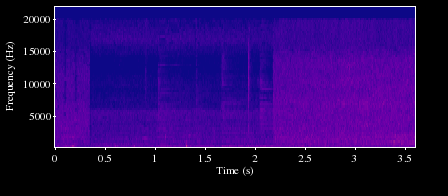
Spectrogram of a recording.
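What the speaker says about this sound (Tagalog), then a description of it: "relaxing kayo ang tingog sa tubig ba?" Water flowing at Hagimit Falls, a waterfall on Samal Island, makes a steady rushing hiss under outdoor noise, with brief wind buffeting and murmured voices early on.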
